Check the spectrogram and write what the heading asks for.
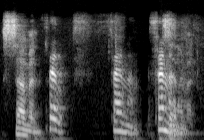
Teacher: This word, the L is silent.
